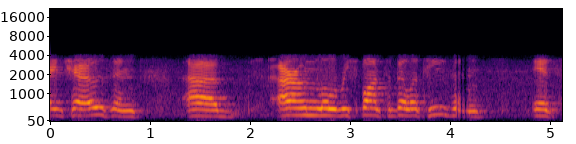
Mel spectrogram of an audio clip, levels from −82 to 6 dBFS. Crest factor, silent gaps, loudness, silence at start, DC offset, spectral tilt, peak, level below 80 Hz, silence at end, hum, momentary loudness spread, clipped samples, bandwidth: 18 dB; none; -21 LUFS; 0 s; under 0.1%; -7.5 dB/octave; -4 dBFS; -68 dBFS; 0 s; none; 15 LU; under 0.1%; 4.3 kHz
